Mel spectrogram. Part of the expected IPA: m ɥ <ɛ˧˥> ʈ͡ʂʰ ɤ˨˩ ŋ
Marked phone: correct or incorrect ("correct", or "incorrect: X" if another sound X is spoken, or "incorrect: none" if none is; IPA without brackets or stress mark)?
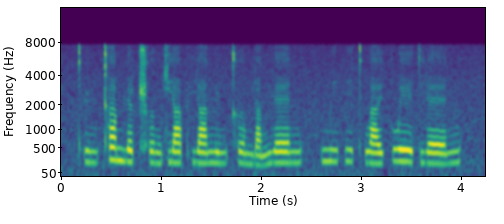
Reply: correct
